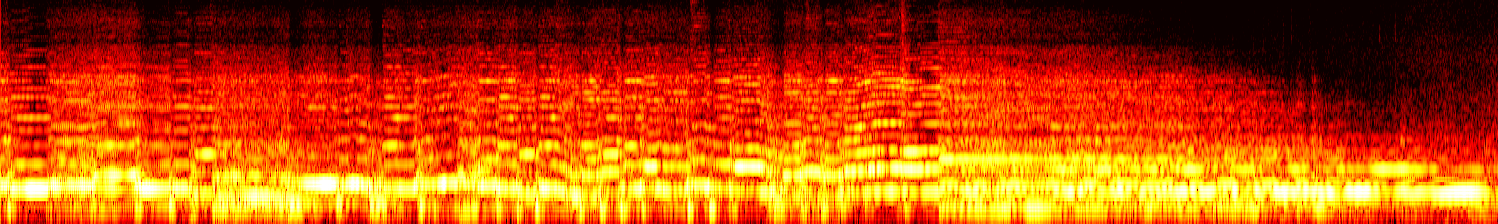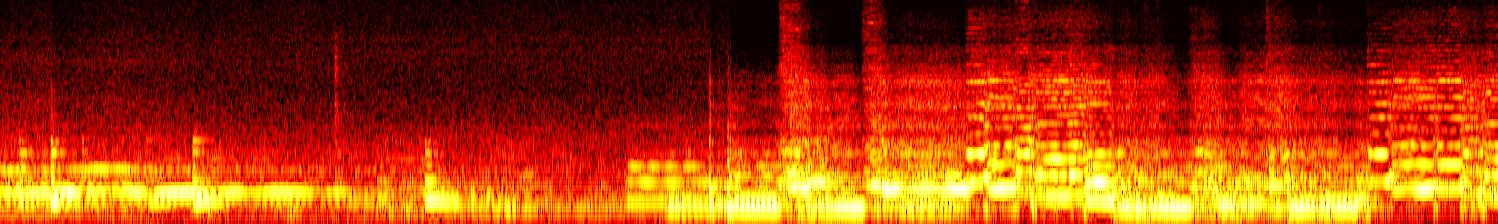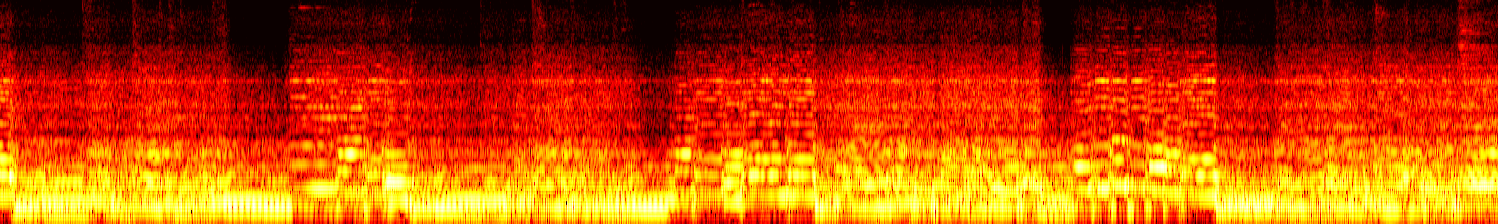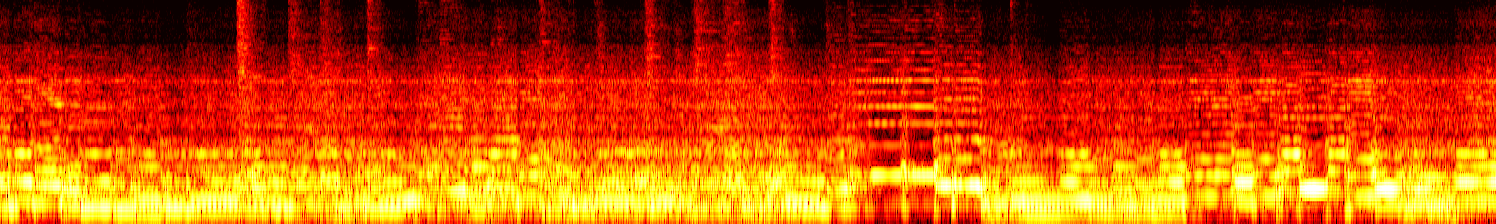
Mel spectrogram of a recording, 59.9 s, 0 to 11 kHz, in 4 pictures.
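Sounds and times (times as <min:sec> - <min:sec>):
guitar music: 0:00.0 - 0:59.9.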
